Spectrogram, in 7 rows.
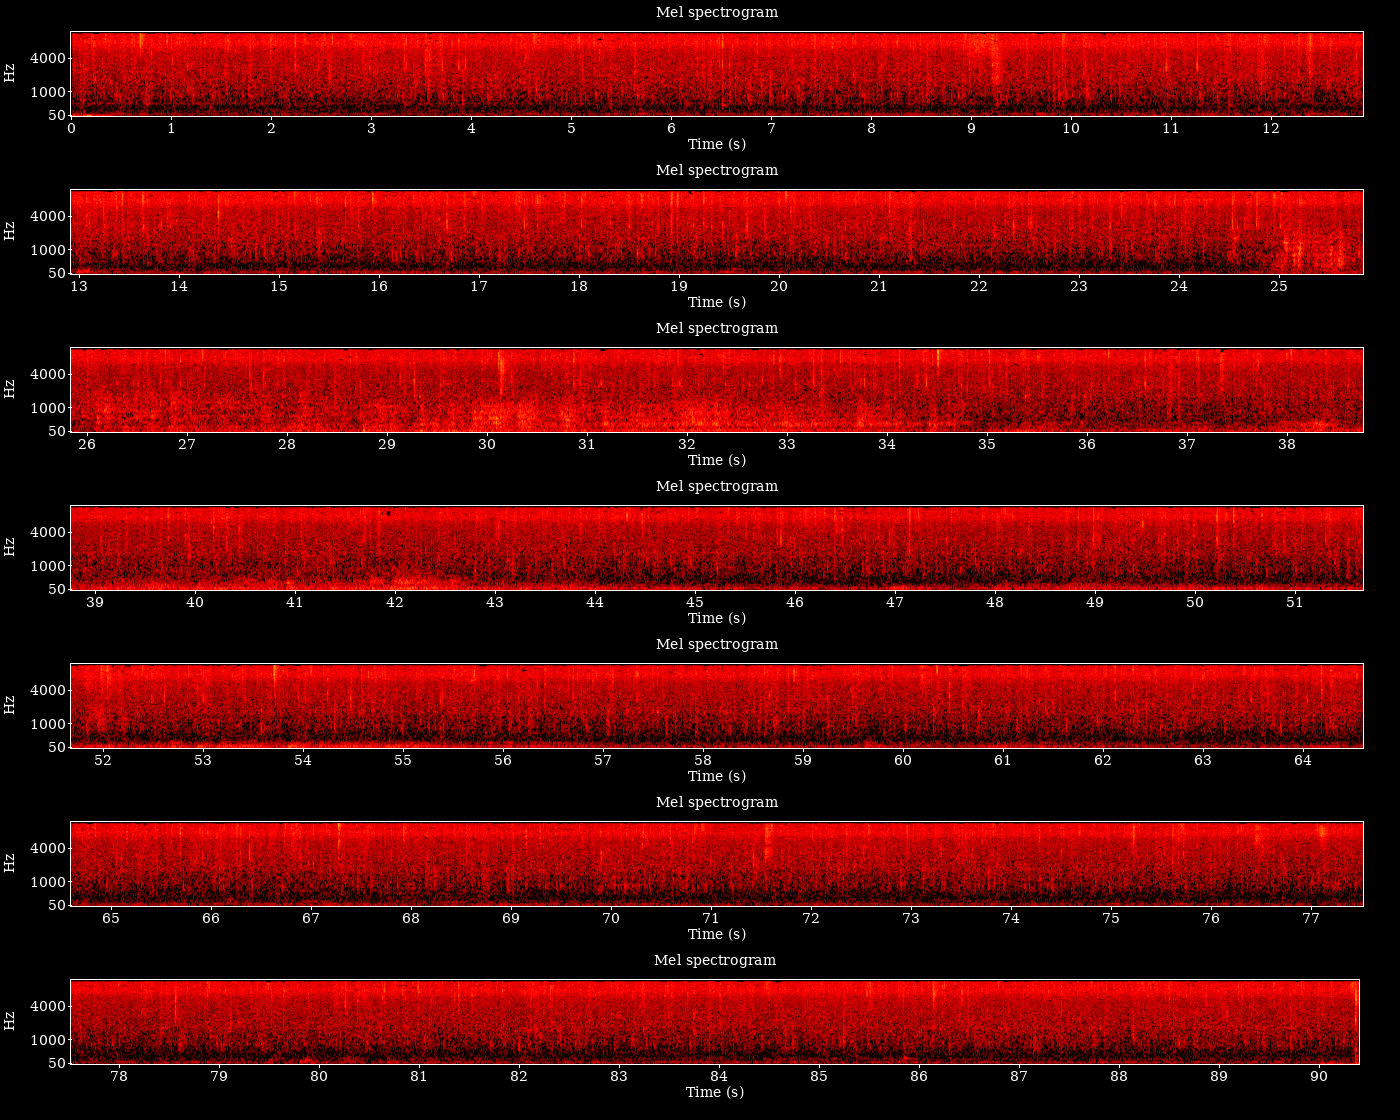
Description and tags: Rain and Thunder 6
field-recording, lightning, nature, rain, storm, thunder, thunder-storm, thunderstorm, weather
